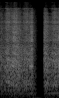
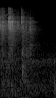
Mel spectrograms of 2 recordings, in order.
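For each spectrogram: First: box containing rice. Second: small box with marbles inside.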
